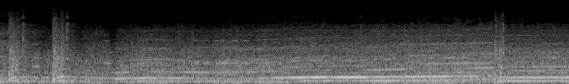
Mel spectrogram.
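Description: Porsche 911 RSR race car accelerating in Gran Turismo 7 at Mount Panorama, a steady engine tone rising in pitch through the gears, loud and continuous, with a brief shift blip partway through.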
